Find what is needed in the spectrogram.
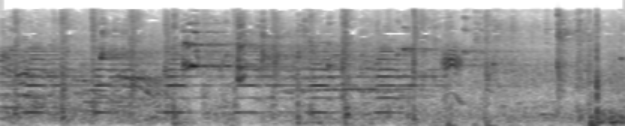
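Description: Indoor handball play on a sports hall floor: a run of short thuds and knocks from the ball and players' shoes, about two or three a second, with shouting voices and a louder thud near the end.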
